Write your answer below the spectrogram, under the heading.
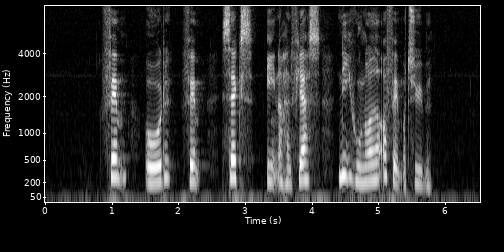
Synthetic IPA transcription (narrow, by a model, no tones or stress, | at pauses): fem̰ | ɔ̽ːɾəfem̰ | seɡ̥se̝̰ːnɒ̽ɦælfjæɐsnḭːɦunʁɐð̞ˠʔɒ̽femʔɒ̽t͡sʰyːʋə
